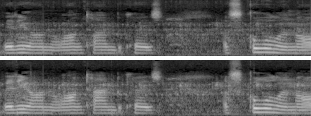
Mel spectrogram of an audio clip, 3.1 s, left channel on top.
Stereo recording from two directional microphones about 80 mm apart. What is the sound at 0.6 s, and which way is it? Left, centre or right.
Speech, centre.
